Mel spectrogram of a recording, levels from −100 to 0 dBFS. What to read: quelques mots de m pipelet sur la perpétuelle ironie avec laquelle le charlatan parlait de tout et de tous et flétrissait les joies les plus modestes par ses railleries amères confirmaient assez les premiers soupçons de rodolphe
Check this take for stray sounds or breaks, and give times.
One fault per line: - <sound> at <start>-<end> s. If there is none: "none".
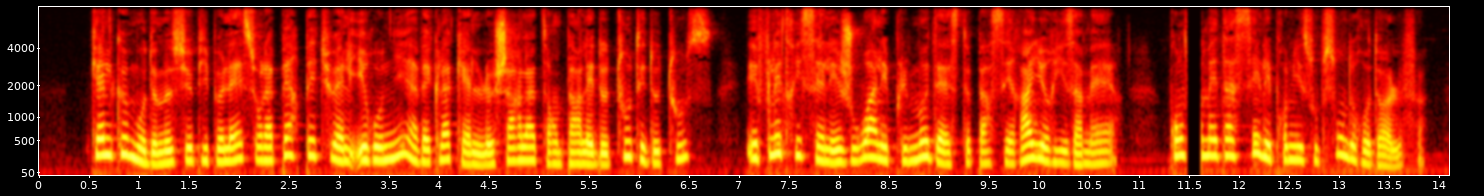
- dropout at 11.5-11.6 s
